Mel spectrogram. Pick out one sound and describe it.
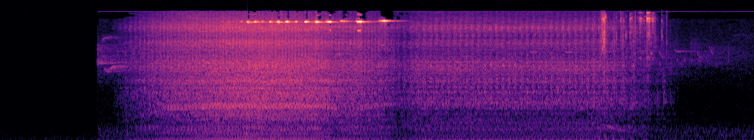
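A scooter engine hums as the scooter rolls up and stops.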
